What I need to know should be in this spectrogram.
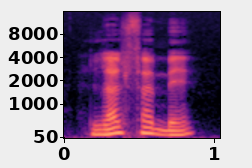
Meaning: alphabet (set of letters considered as a group)
- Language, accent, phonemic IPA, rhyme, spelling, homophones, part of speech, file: French, France, /al.fa.bɛ/, -ɛ, alphabet, alphabets, noun, Fr-alphabet.ogg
